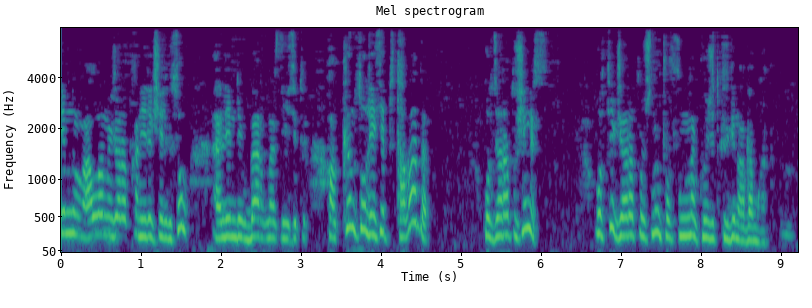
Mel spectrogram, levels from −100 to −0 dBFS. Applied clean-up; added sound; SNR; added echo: classical method Wiener filter.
